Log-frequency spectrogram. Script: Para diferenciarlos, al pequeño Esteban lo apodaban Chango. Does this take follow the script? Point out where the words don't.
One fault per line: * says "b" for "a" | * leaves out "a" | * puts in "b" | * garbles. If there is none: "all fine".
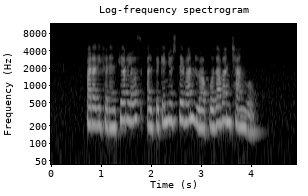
all fine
